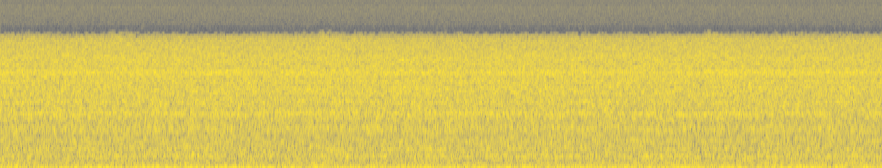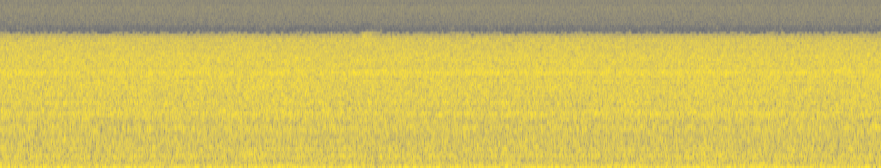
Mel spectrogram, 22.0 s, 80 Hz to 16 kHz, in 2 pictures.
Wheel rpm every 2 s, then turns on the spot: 0, 0, 0, 0, 0, 0, 0, 0, 0, 0, 0.
none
